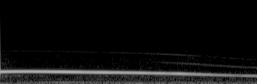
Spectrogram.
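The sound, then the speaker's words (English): A steady electronic tone from a light detector app, while it is turned around a room, hums on its own, its pitch gliding slowly downward over a couple of seconds, moderately loud with a faint overtone and low background rumble. “here is light detector, a little bit different tone”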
